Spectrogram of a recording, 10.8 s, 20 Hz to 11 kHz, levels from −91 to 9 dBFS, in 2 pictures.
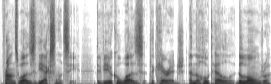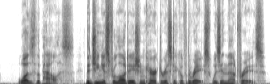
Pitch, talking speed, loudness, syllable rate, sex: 110 Hz, 160 wpm, -17 LUFS, 5.1 syllables/s, male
